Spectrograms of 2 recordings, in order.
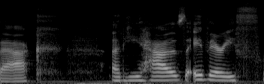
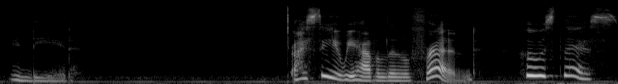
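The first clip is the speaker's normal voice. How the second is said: very smooth, silky, raised, swooping, animated voice; 4 semitones higher, 5 dB louder than usual. Voicing Mister Weathervane in a told scene: Mister Weathervane's silky voice. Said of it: "You hear a very silky smooth voice".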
